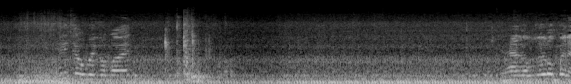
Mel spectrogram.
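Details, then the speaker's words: Diesel cranked about 45 minutes after last run, fuel system drawing air: churns at about four beats a second but won't catch; hard starting from fuel system air leak, possibly at cracked fuel separator bowl. "Hesitation. We'll try it again in a couple of hours."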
